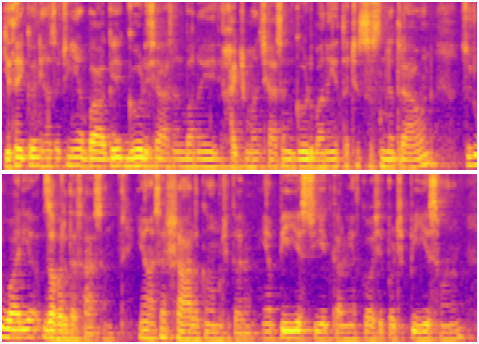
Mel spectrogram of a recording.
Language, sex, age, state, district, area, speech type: Kashmiri, male, 45-60, Jammu and Kashmir, Budgam, urban, spontaneous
